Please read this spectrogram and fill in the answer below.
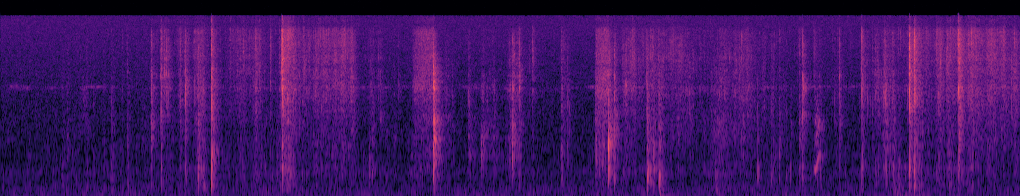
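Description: Clear plastic shrink wrap crinkling and tearing as it is stripped off a sealed trading card box. It comes as irregular sharp crackles, starting about a second and a half in.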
